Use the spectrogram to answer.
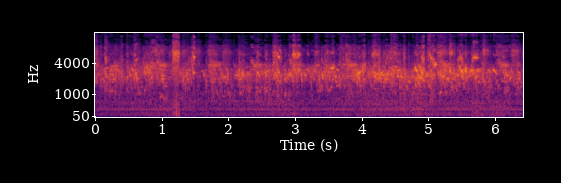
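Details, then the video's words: Budgerigar colony in a small setup, many birds calling at once: continuous high chirping and scratchy squawks blending into busy chatter, with a single sharp click early on. "budgies small colony setup"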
